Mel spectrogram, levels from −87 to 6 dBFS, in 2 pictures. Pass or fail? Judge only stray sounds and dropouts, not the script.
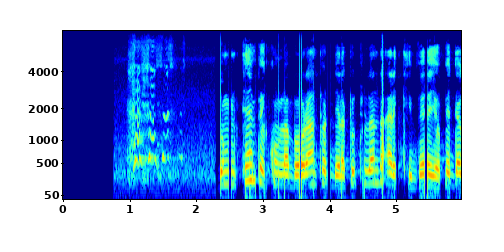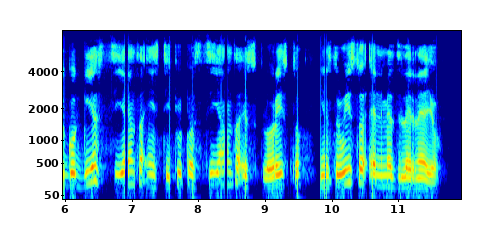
fail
